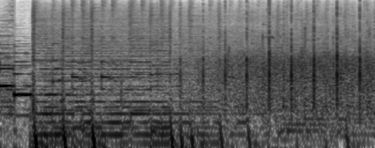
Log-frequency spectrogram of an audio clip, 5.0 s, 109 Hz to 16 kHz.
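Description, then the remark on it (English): An audience breaks into steady, dense applause for thirty-two winners of the 2017 Whitaker Award at AT&T, holding for several seconds, layered over descending musical tones, with a few sharper individual claps standing out near the end. “Thirty-two people, one big round of applause.”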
